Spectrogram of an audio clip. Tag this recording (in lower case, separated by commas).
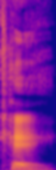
human voice, female speech, speech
